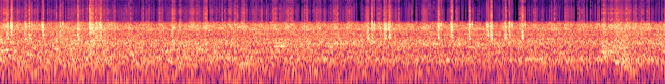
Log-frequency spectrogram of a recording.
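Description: Passenger train running over a timber trestle viaduct, heard from an open carriage window: a loud, steady rumble and rush of wheels on rails with a few light clicks.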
